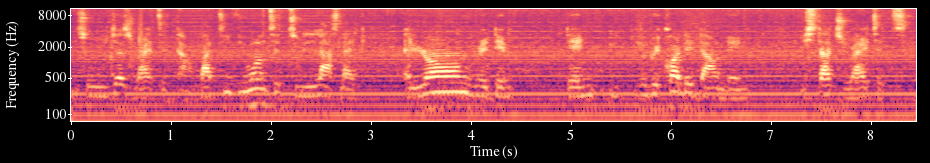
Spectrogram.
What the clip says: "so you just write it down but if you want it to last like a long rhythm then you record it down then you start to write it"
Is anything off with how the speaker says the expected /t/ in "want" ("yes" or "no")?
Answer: no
